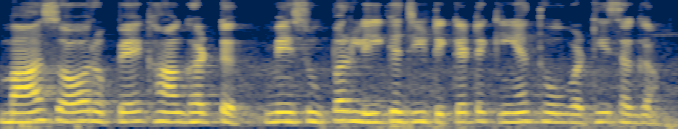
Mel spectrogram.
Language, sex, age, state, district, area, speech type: Sindhi, female, 18-30, Madhya Pradesh, Katni, rural, read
